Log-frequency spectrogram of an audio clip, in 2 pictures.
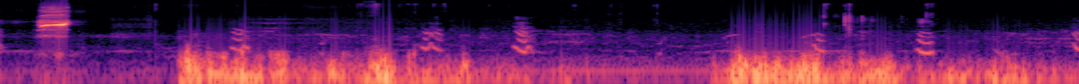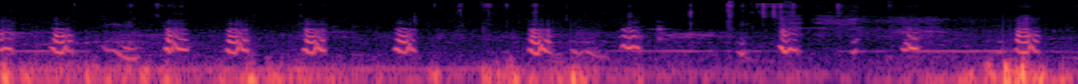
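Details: Grey francolin, known locally as teetar, of the Dakhni teetar type: a long series of short, sharp, faint notes repeated about every half second, with heavy low thumping bursts and rumble underneath.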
